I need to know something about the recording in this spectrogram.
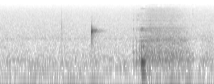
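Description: Two light taps of a fingertip on a smartphone touchscreen, about half a second apart, the second followed by a short breathy noise.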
